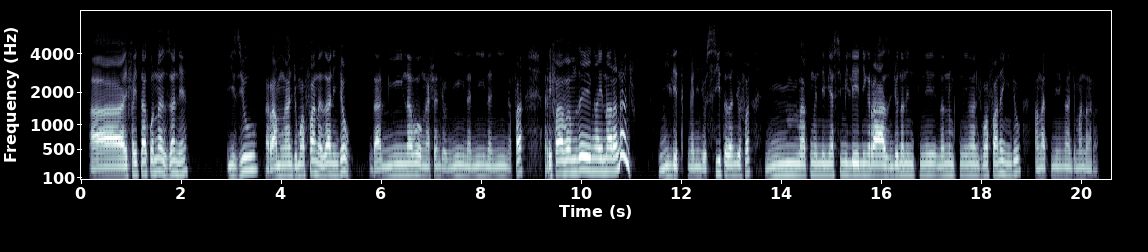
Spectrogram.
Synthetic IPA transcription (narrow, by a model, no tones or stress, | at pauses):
aefait̪akanazizana | iziuramiŋaɳd͡ʒumafanəzaniɳɖ͡ʐew | d̪aminavoŋaʃaɳɖ͡ʐewminəminəminəfa | refaavaminzeŋaenaɾanaɳɖ͡ʐu̥ | milet̪i̥kiŋaniɳɖ͡ʐewsit̪azaniɖ͡ʐewfa | akuŋanemiasimileniɲiraaziɳd͡ʒewnannnanumbukinŋaɳd͡ʒumafaneŋiɳd͡ʒew | aŋat̪iniŋaɳd͡ʒumanaɾən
